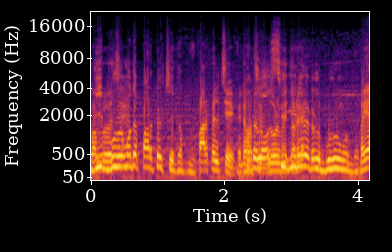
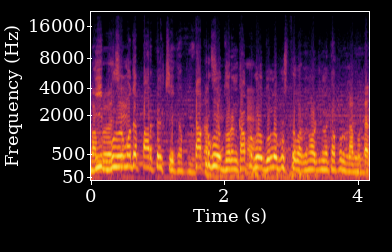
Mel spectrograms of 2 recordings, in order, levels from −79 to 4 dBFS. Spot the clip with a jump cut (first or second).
second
